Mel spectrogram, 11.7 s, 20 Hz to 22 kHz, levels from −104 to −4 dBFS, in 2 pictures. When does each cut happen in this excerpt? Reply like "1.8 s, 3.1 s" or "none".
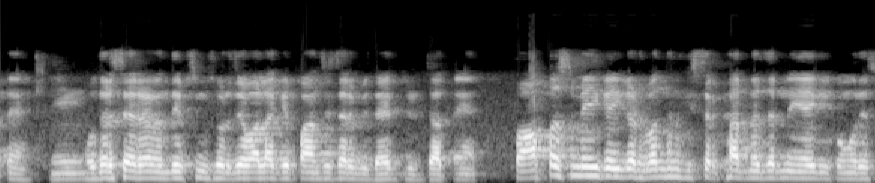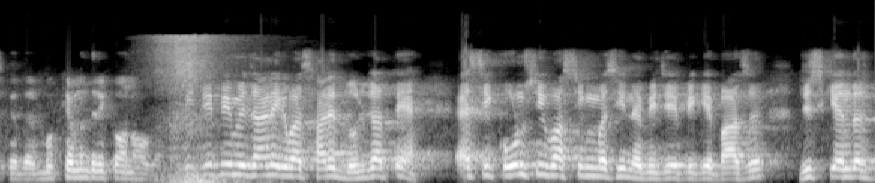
7.2 s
